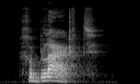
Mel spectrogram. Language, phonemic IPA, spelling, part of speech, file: Dutch, /ɣəˈblart/, geblaard, adjective / verb, Nl-geblaard.ogg
- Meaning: past participle of blaren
